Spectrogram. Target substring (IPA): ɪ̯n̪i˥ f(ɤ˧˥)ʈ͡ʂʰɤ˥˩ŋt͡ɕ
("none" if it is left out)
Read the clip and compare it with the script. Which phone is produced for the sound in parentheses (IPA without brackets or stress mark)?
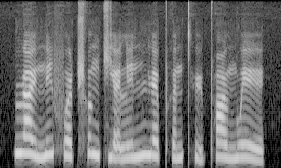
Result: ɤ˧˥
